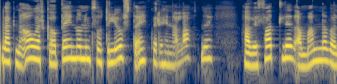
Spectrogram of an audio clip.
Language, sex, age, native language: Icelandic, female, 40-49, Icelandic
